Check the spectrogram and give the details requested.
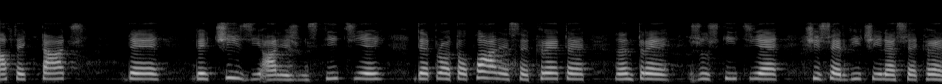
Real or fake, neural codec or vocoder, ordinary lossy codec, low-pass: fake; autoencoder, 22.05 kHz, a latent of 192 numbers a frame, VITS, trained on one speaker; none; 7.2 kHz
